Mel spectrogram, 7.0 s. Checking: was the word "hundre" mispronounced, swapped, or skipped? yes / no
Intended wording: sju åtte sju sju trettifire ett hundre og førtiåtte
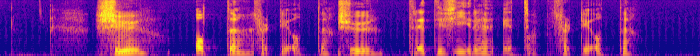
yes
